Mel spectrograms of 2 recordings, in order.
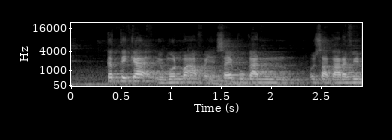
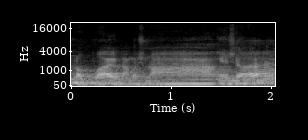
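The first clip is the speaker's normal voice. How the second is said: slow, lower, scornful lebay; mocking; 9 semitones lower, slower than usual. Speaker scoffing at a prayer leader crying too much. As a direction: drag out lebay in mockery.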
